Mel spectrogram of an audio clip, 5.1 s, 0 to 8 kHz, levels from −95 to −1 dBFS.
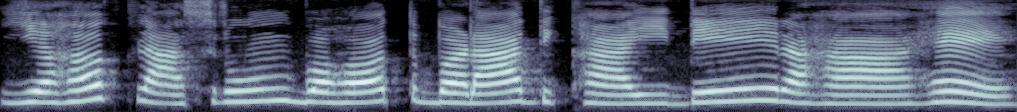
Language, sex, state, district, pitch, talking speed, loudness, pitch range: Hindi, female, Madhya Pradesh, Dhar, 270 Hz, 95 wpm, -16 LUFS, 240-290 Hz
